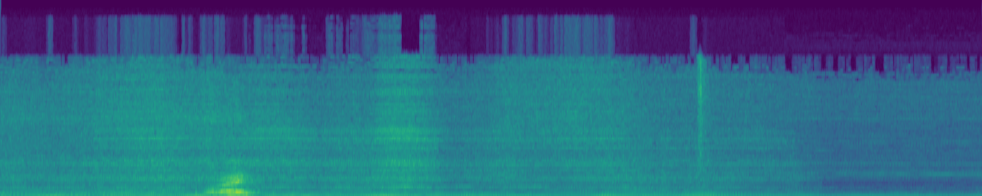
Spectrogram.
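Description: A small electric lab motor hums with a steady tonal whine that gradually lowers in pitch as its power supply is reduced, with one brief spoken word partway through.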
